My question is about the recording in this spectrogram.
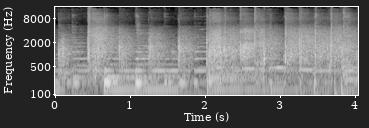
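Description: Flamenco music: held notes with guitar and many sharp percussive taps in rhythm.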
